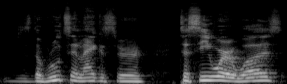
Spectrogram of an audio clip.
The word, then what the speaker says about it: Lancaster: first of all, you say Lancaster, which is not the correct way to say it. Lancaster. Lancaster. Think about a guy named Lang and he kissed her.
